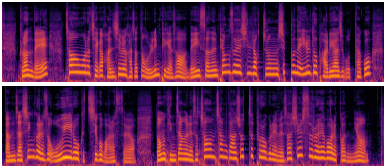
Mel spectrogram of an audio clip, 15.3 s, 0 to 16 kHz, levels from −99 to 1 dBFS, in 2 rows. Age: 30-49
